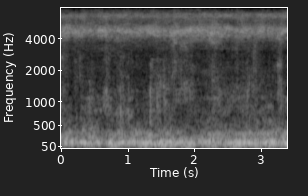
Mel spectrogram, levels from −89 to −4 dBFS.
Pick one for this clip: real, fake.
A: fake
